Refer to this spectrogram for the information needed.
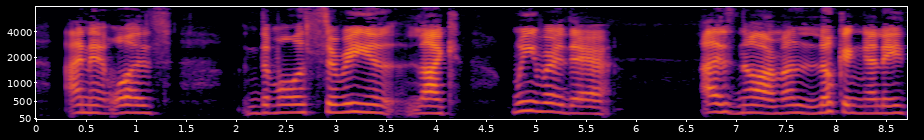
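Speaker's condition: Motor neuron disease; balance gone when walking

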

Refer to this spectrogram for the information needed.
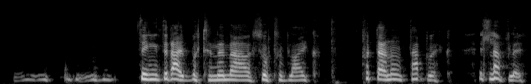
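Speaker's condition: Deafness; relies on lip reading

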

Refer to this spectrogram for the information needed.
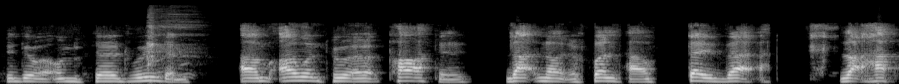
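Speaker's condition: Cerebral palsy; birth complications, breathing stopped, cesarean, incubator, walked fine until 5, then physiotherapy, walking frame, wheelchair; sometimes mistaken for drunk or on drugs, cannot drink from glass, uses straw, blowing breathalyzer hard

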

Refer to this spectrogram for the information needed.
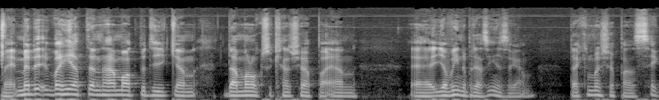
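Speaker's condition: No condition

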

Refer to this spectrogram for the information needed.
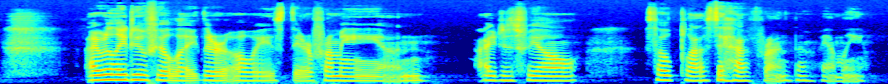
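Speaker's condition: Down syndrome; also hard time breathing

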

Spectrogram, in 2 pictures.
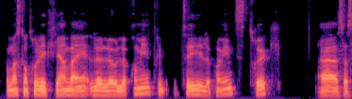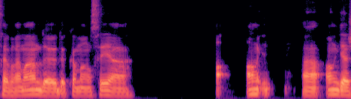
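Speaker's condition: Stuttering; lives with stuttering; blocks somewhat when speaking, attributed to capricious vocal cords; repeated sounds, repeated words

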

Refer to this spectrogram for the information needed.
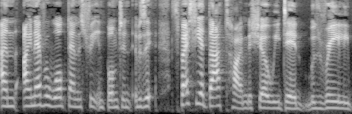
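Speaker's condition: No condition

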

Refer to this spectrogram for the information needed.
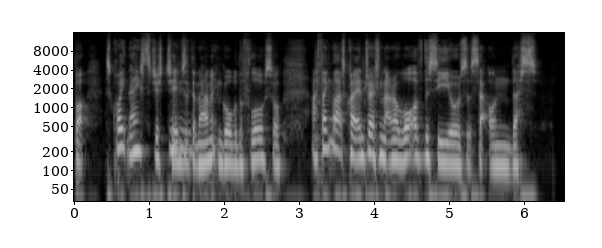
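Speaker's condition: No condition

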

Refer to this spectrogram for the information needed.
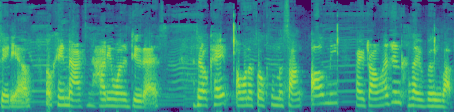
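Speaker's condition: Down syndrome; age 21

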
